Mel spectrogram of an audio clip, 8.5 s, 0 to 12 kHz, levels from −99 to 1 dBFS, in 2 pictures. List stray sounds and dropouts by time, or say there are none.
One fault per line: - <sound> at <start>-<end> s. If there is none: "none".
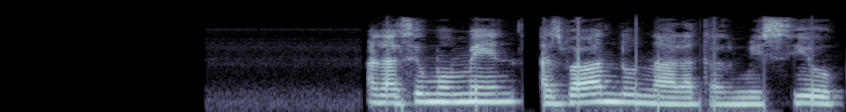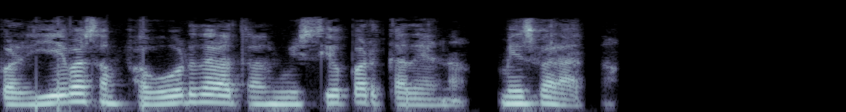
none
